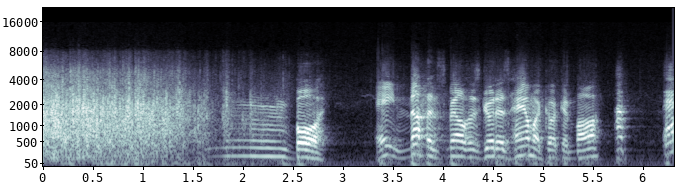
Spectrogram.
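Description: Soundtrack music fading away over the first second or two, then a drawn-out vocal call and a few seconds of a man talking.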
